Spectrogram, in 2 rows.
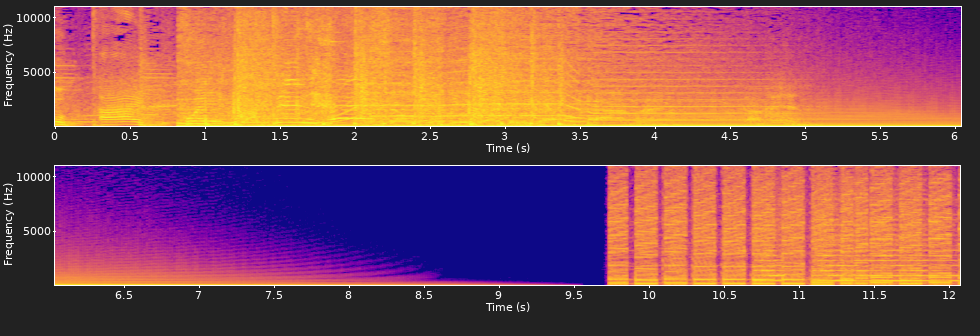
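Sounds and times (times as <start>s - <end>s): background music deep bass note: 0.8s - 2.8s, 3.4s - 8.7s.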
